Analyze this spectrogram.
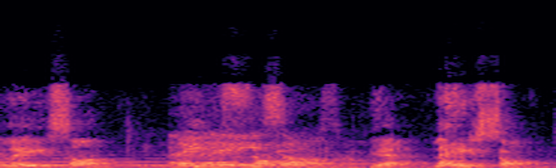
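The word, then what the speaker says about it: eleison: So that is, so it goes, Kyrie, le, e, son. Can we all say le, son?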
